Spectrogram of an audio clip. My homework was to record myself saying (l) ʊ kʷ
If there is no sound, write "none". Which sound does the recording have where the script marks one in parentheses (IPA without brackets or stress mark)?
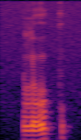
l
